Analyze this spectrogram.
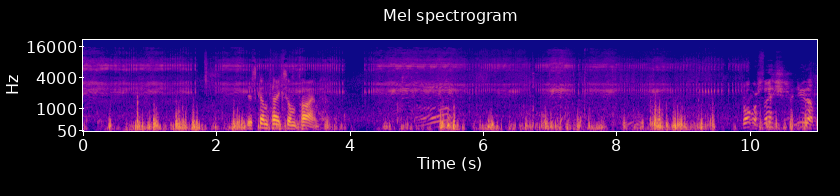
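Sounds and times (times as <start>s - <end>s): fishing reel drag buzzing: 0.0s - 10.2s.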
